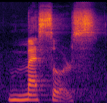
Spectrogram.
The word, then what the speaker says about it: Messrs.: Spelling है MESSRS, इट्स मैसर्स।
